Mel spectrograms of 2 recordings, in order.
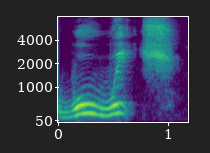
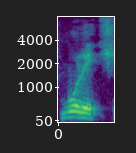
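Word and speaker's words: Woolwich: That you wanted me to meet you at Wool Witch. Wool Witch to go toe-to-toe and you couldn't even spell it. And you told me you lived in wool witch. It's woolitch.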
